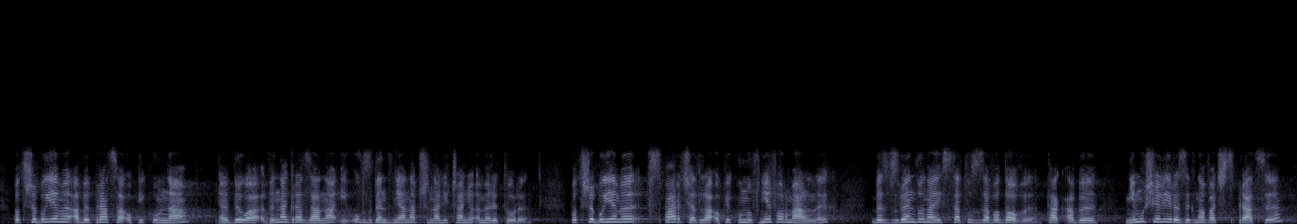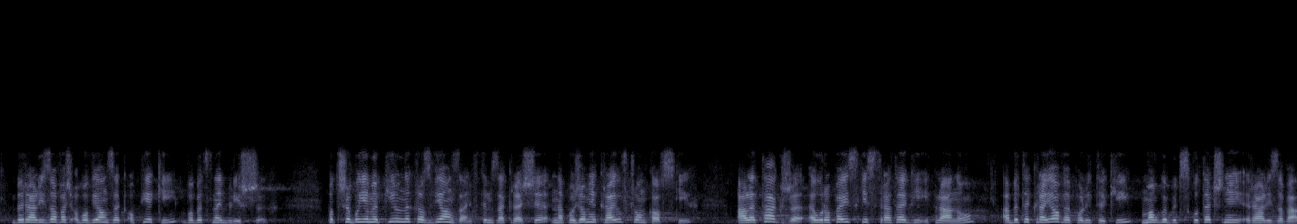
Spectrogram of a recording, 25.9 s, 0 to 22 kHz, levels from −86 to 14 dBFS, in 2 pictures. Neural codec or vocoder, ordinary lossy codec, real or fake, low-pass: none; Opus, 16 kbps; real; 7.2 kHz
